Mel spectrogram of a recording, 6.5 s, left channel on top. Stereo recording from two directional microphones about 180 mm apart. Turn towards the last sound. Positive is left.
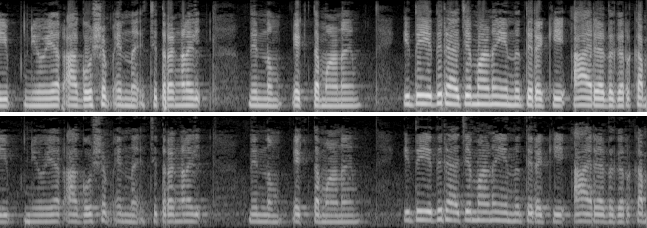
turn(degrees=50)  # may be behind; listen again after turning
